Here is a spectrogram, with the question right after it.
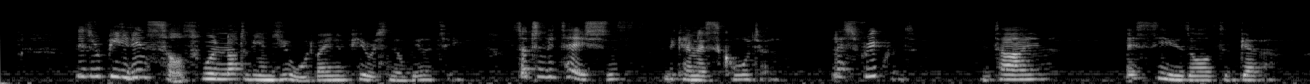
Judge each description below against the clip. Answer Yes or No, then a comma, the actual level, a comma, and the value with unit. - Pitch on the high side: Yes, high, 225 Hz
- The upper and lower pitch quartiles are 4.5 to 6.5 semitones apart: No, average, 4.0 semitones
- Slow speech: Yes, slow, 100 wpm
